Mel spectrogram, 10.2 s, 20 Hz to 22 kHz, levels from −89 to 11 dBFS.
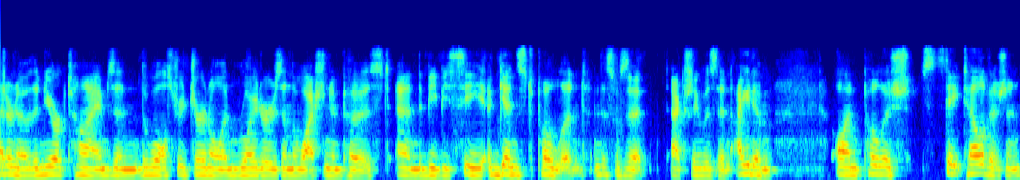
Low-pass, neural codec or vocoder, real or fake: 7.2 kHz; none; real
